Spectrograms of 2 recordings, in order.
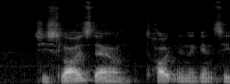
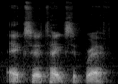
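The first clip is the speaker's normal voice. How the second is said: normal talking voice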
